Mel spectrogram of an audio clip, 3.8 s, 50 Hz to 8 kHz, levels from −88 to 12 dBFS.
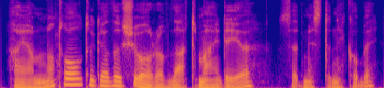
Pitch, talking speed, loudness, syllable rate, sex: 110 Hz, 190 wpm, -17 LUFS, 5.1 syllables/s, male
